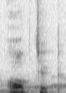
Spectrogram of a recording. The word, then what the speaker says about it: object: So say for example we said object. Okay, we stayed on ob, the first syllable, a little more.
